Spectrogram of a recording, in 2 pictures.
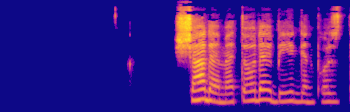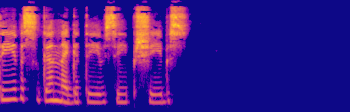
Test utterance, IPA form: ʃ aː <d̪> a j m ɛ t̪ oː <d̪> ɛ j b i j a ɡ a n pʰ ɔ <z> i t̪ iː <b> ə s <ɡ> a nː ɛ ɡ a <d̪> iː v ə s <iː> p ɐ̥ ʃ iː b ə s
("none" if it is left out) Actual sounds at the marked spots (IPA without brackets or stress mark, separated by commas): d̪, d̪, z, v, ɡ, t̪, iː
